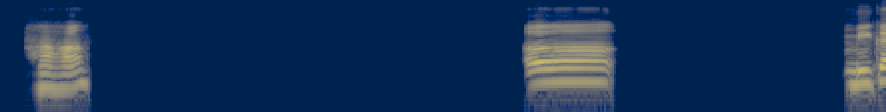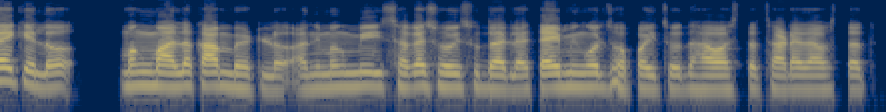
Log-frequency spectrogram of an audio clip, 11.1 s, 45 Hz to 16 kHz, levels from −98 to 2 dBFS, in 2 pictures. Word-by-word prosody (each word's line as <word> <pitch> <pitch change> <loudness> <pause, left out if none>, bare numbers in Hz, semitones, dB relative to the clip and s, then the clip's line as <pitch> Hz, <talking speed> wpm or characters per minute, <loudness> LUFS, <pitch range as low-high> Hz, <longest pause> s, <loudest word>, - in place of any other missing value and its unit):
हां, 170 0 -3
हां. 165 +5 0 2.7
अ 225 +2 +2 1.5
मी 200 +1 +1
काय 235 -1 +6
केलं, 180 -5 -1 0.3
मग 180 - +1
मला 180 0 +5
काम 180 0 +6
भेटलं 150 -2 -4
आणि 155 +1 -7
मग 170 +1 -5
मी 180 0 -2
सगळ्या 175 0 0
सोयी 170 -1 -2
सुधारल्या. 160 -3 -1
टायमिंगवर 175 +1 +3
झोपायचो 155 -1 -5
10 155 0 -2
वाजता, 155 0 -1
10:30 155 0 0
वाजतात 155 0 -6
170 Hz, 120 wpm, -27 LUFS, 155-180 Hz, 2.7 s, काय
